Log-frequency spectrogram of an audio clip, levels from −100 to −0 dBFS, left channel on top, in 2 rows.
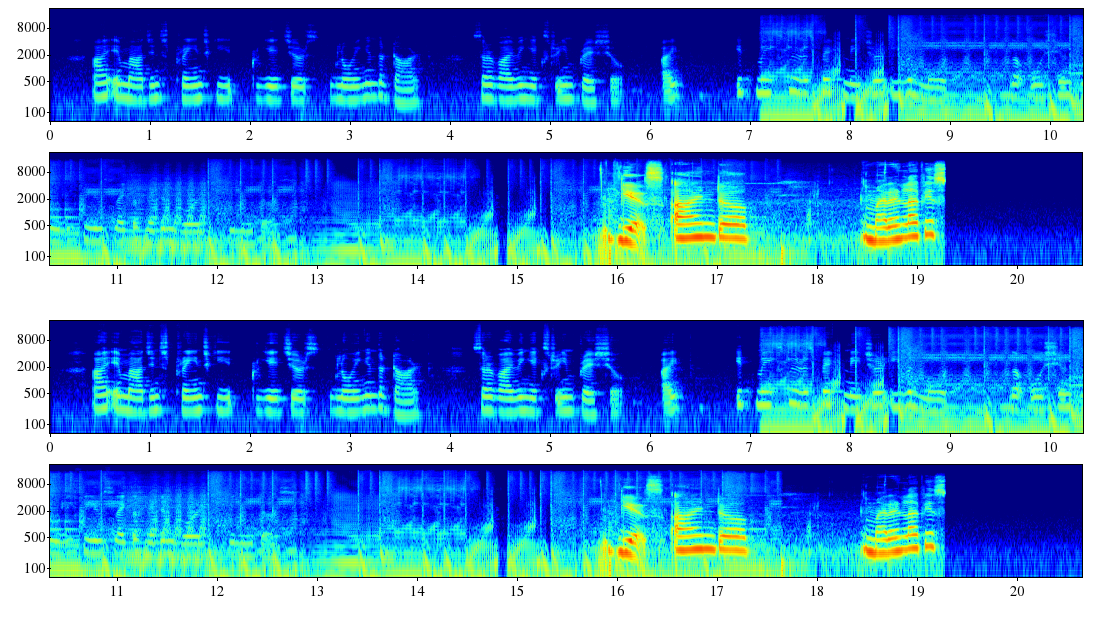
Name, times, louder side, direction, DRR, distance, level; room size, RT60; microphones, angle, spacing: voice 1, 0.4-3.7 4.2-5.7 6.1-6.3 6.9-9.0 9.6-12.8, right 3 dB, 80° right, 5.0 m, -51 dB
sound 1, 7.1-17.7, right 1 dB, 15° right, 2.0 m, -49 dB
voice 2, 15.8-17.3 18.4-19.3, left 3 dB, 35° left, 0.9 m, -25 dB
head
